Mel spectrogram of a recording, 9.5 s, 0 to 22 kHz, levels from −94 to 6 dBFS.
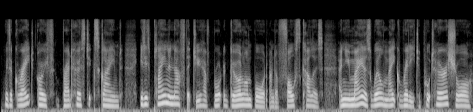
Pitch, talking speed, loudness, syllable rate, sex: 170 Hz, 205 wpm, -17 LUFS, 5.0 syllables/s, female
